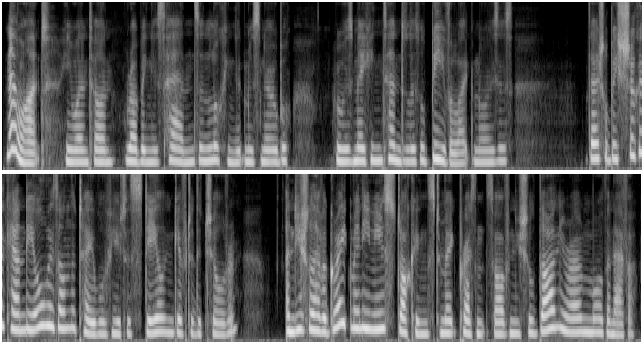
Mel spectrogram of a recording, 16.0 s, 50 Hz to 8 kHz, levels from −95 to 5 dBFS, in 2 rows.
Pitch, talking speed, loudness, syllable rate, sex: 240 Hz, 230 wpm, -17 LUFS, 5.8 syllables/s, female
